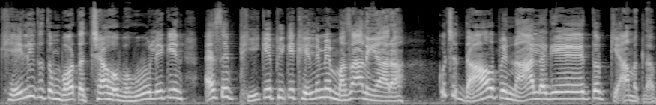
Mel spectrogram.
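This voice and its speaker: In a cartoonish character voice, a woman speaks at a high pitch and a fairly slow pace with lively intonation, on a very clean recording with a silent background. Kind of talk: cartoon comic villain. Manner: sly, mocking, smug.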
